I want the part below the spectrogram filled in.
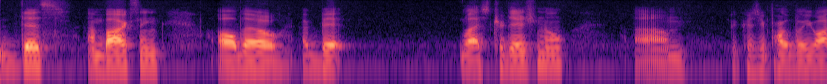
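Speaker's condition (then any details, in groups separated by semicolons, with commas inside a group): Cerebral palsy; affects gait and walking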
